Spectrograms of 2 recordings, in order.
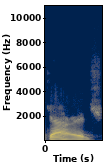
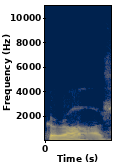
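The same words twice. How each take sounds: First: It is said with a British pronunciation. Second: It is said with a North American pronunciation.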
